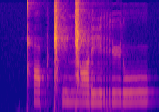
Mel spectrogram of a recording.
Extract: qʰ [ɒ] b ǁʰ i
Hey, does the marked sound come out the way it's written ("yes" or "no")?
no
